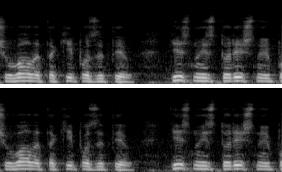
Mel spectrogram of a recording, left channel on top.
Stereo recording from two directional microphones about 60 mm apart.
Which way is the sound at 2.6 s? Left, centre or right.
Centre.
